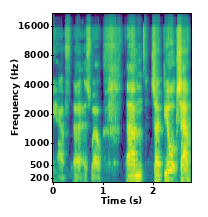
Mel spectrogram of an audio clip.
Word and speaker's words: Björksav: as well um so bjorks have burks have as mickey uh probably more correctly pronounced um earlier um that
